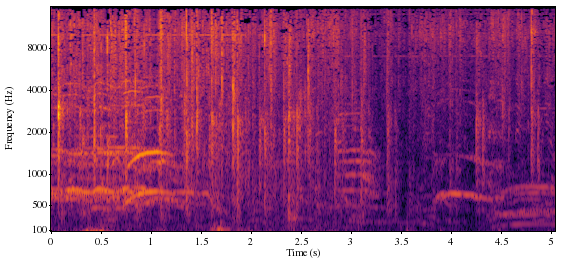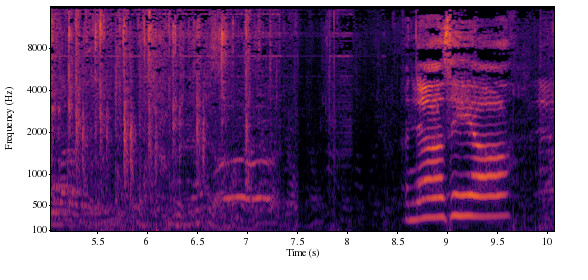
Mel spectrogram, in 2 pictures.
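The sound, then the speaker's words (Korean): Audience applause welcoming a celebratory performance by Iksan youth before a film screening, a dense wash of clapping and crowd noise over the first few seconds, fading as voices and a tonal, sung-sounding line take over. “큰 박수로 맞이해 주세요.”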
